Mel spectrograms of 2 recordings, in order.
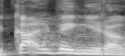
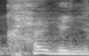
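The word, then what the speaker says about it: Calvin: 사람입니다이 칼빈이 1909년에 이제 깔뱅이라 그래요 원래 이름은 이제 프랑스 발음으로는 이제 깔뱅이라고 표현하는데 영어 발음으로 이제 칼빈이 이렇게 이야기합니다이 칼빈이이 프랑스 노형에서 출생을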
